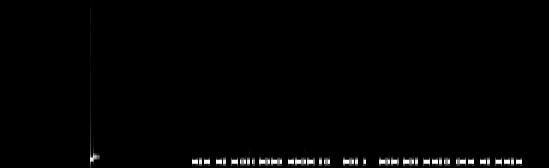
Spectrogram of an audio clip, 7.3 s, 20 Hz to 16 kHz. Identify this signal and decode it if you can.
Morse code, heard as a keyed tone, about 41 wpm, 700 Hz. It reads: KN6CQS DE KD7WNQ
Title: USA Callsign DE Callsign - 6 Characters - 45wpm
